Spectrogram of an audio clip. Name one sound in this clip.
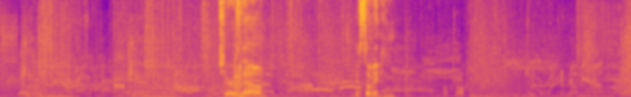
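Zombies snarl and shriek close by.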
